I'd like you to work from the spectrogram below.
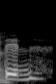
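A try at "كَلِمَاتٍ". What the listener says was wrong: Kamatin. Lamnya nggak dibaca. Itu ada lamnya. Kali. Kalimat. Kalimatin.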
